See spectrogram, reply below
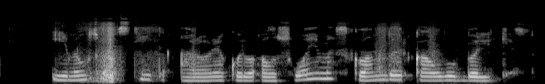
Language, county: Lithuanian, Vilnius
